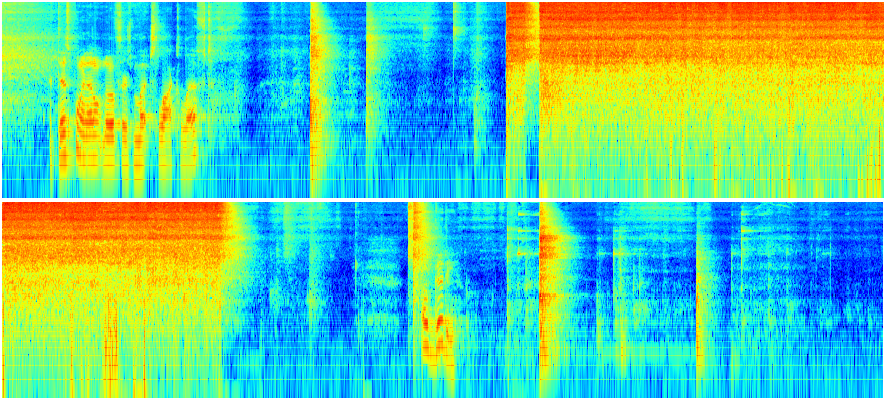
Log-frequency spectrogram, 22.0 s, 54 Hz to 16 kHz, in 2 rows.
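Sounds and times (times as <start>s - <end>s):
loud steady hiss: 0.0s - 0.9s, 6.3s - 14.2s.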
